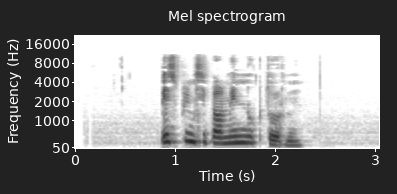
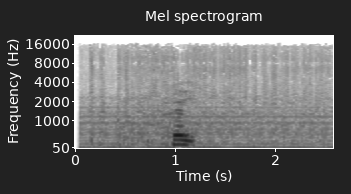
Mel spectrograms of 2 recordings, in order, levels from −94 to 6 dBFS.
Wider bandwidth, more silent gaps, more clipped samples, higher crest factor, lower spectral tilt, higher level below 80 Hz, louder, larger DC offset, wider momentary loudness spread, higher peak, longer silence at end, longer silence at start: second, 11 kHz vs 17 kHz; neither; neither; about the same, 20 dB vs 18 dB; about the same, -5 dB/octave vs -6 dB/octave; second, -74 dBFS vs -36 dBFS; about the same, -19 LUFS vs -17 LUFS; neither; second, 8 LU vs 18 LU; about the same, 0 dBFS vs -2 dBFS; first, 0.8 s vs 0 s; first, 0.85 s vs 0.05 s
